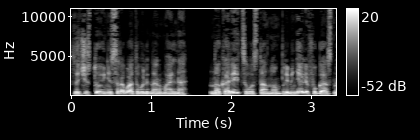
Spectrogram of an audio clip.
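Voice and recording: Someone reads aloud in a natural voice. The background is quiet.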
